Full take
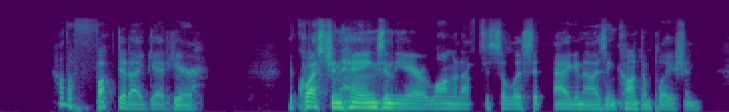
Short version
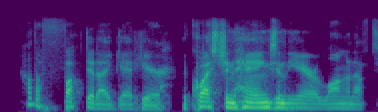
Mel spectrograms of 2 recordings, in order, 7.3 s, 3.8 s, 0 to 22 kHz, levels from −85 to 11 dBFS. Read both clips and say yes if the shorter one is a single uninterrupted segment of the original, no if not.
no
